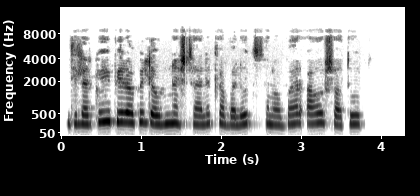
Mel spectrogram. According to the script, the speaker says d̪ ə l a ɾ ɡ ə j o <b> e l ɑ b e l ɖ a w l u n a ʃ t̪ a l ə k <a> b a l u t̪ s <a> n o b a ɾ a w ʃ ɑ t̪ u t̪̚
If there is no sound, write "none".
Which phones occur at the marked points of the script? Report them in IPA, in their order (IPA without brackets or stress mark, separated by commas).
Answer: b, a, a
